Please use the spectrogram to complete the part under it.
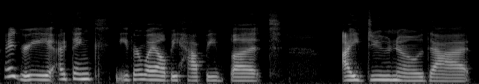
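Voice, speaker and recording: A woman hosting a podcast in casual discussion, thinking aloud in halting phrases. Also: medium pitch, smooth, no echo, clean studio sound. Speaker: podcast host.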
